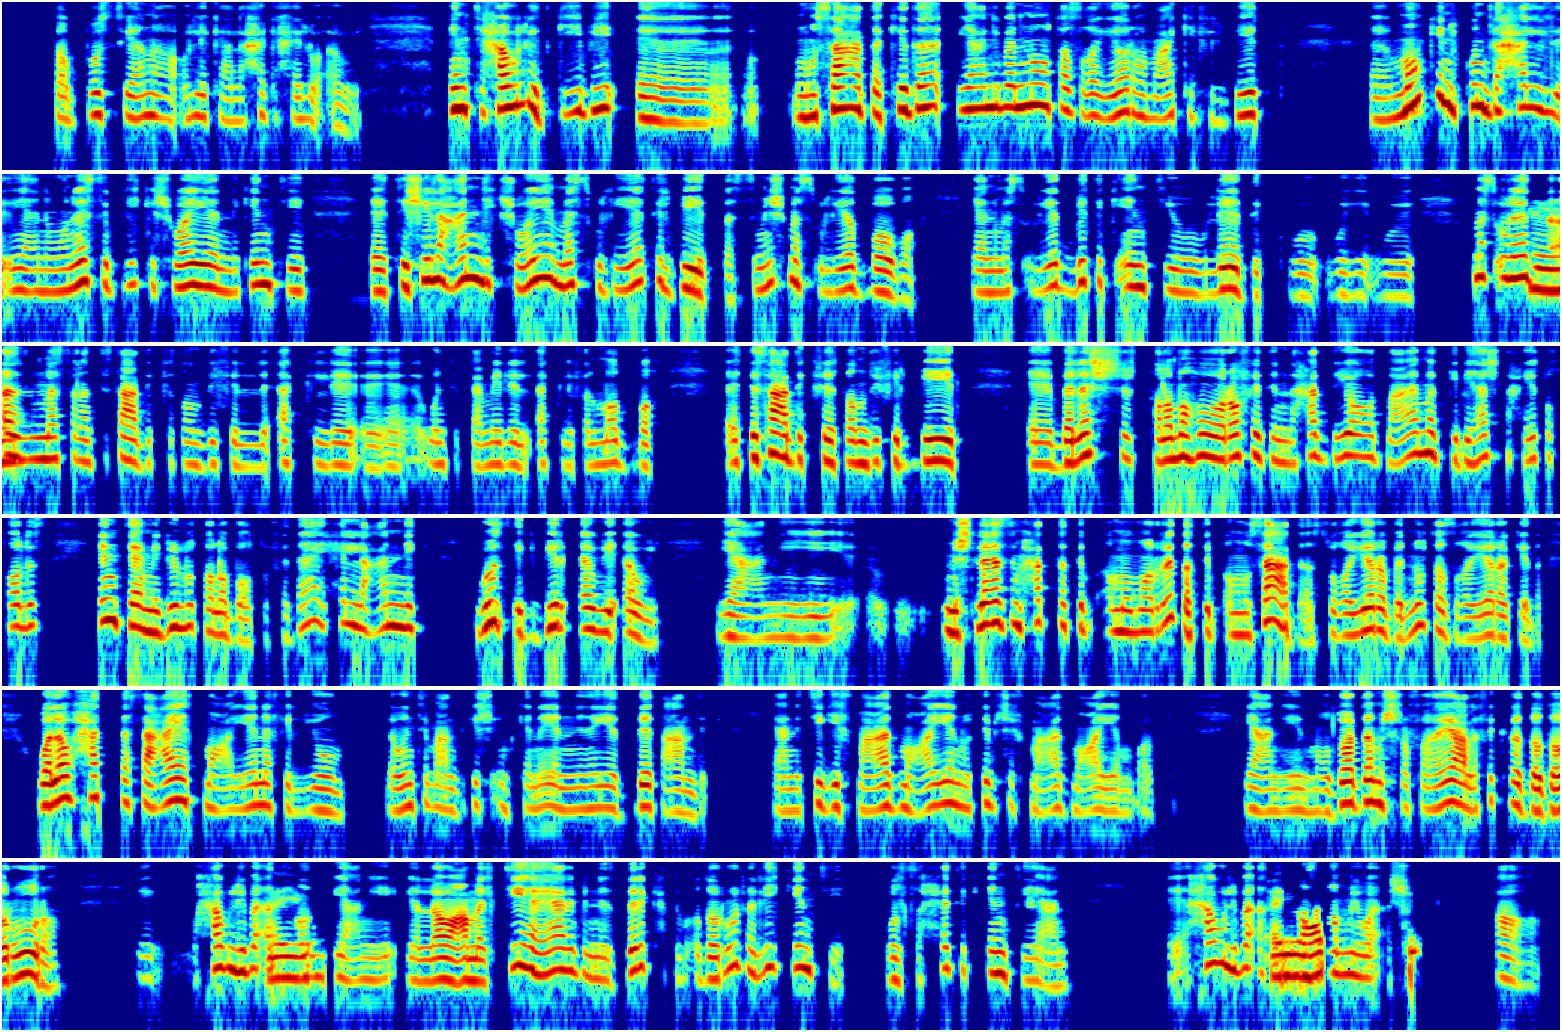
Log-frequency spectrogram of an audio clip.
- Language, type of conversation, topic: Arabic, advice, تأثير رعاية أحد الوالدين المسنين على الحياة الشخصية والمهنية
- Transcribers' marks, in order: unintelligible speech; tapping; unintelligible speech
